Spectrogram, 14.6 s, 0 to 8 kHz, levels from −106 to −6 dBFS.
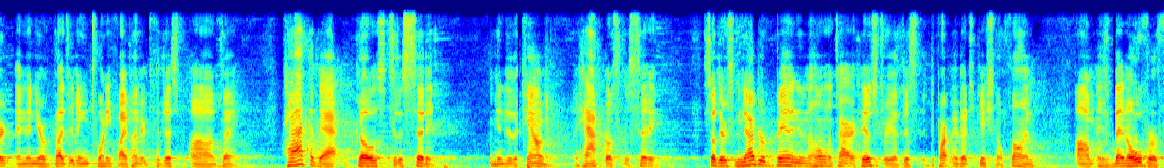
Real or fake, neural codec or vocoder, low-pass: fake; codec, 44.1 kHz, 3.4 kbps, Pupu-Codec; 7.2 kHz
